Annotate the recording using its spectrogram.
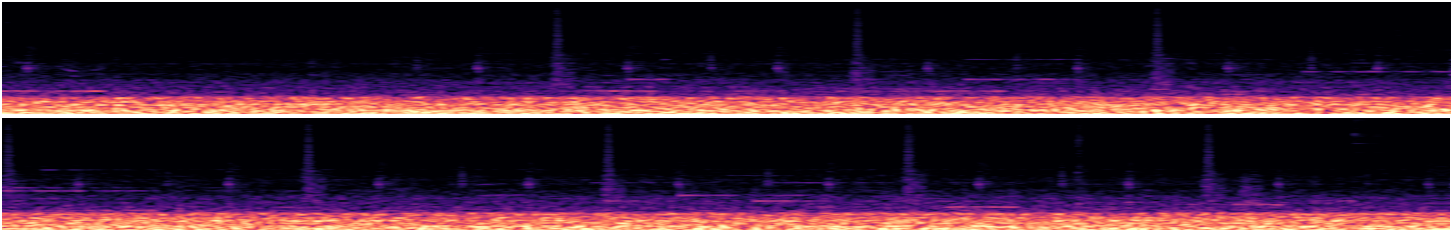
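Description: A steady low rumble of airliner cabin noise in flight, under background music with short melody notes and a light tick recurring about every second and a half.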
